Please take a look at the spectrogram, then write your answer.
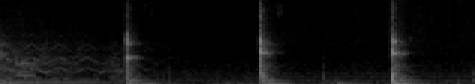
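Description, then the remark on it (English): Three crisp, evenly spaced drips land one after another with a bright, slightly ringing plink, each fading quickly into near silence between drops. “Think of a water droplet separated from its source, isolated, dripping into an empty bowl, displaced, apart from the whole.”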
